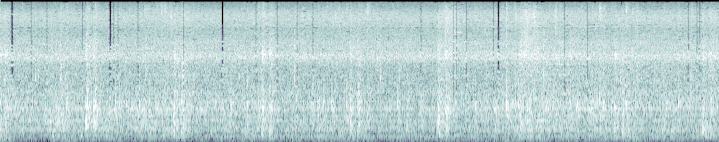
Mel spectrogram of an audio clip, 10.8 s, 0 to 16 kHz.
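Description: Enshu Railway 1000-series electric train running along the line, heard from inside the cab end: a steady running noise with the wheels clacking over rail joints about once every 1.3 seconds.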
